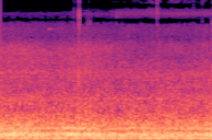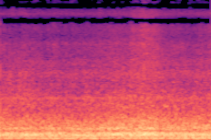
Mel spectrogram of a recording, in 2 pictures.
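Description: Hankyu commuter train running, heard from inside the front car: a steady low rumble of wheels and running gear.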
